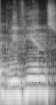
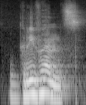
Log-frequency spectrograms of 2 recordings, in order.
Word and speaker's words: grievance: আর এটা গ্রিভিয়েন্স নয়, গ্রিভান্স, গ্রিভান্স, vague.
